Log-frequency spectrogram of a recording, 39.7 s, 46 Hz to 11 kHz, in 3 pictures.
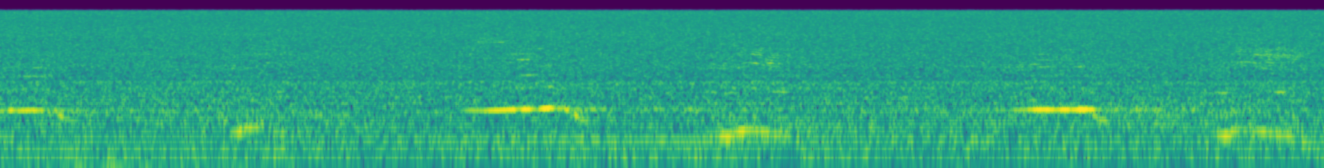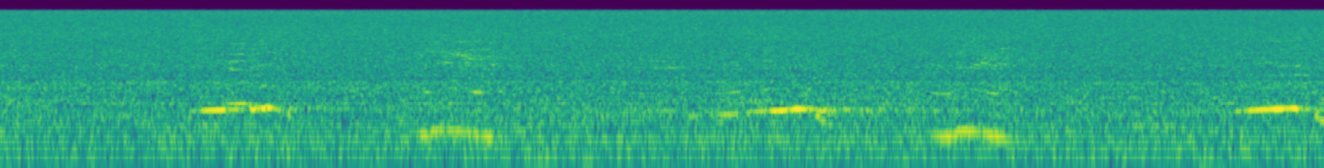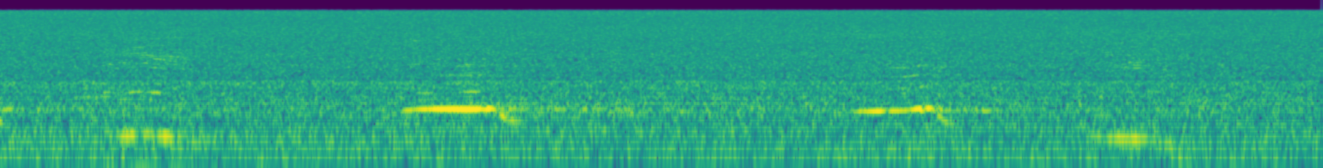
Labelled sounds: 17.7	18.0	humpback whale, 1.5 to 2.0 kHz
22.9	23.3	humpback whale, 1.2 to 1.6 kHz
27.9	28.3	humpback whale, 1.5 to 1.9 kHz

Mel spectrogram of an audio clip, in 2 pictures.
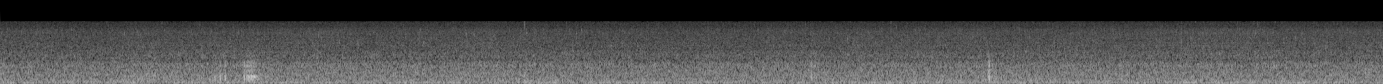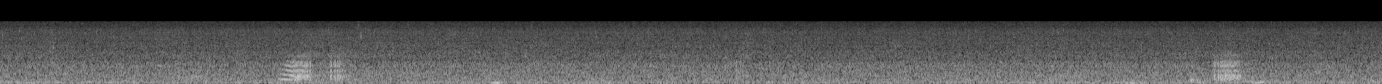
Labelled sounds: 26.0	26.2	croaking sound likely from a nearby submerged object, 0.84 to 1.1 kHz

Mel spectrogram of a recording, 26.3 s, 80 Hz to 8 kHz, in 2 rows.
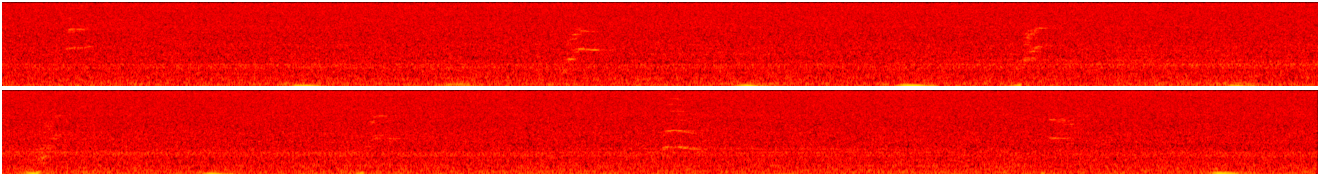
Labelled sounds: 0.6	0.9	humpback whale, 1.5 to 1.8 kHz
5.7	6.0	humpback whale, 1.3 to 1.7 kHz
10.2	10.5	humpback whale, 2.6 to 3.5 kHz
19.8	20.2	humpback whale, 0.83 to 2.1 kHz
23.6	23.9	humpback whale, 1.4 to 3.1 kHz

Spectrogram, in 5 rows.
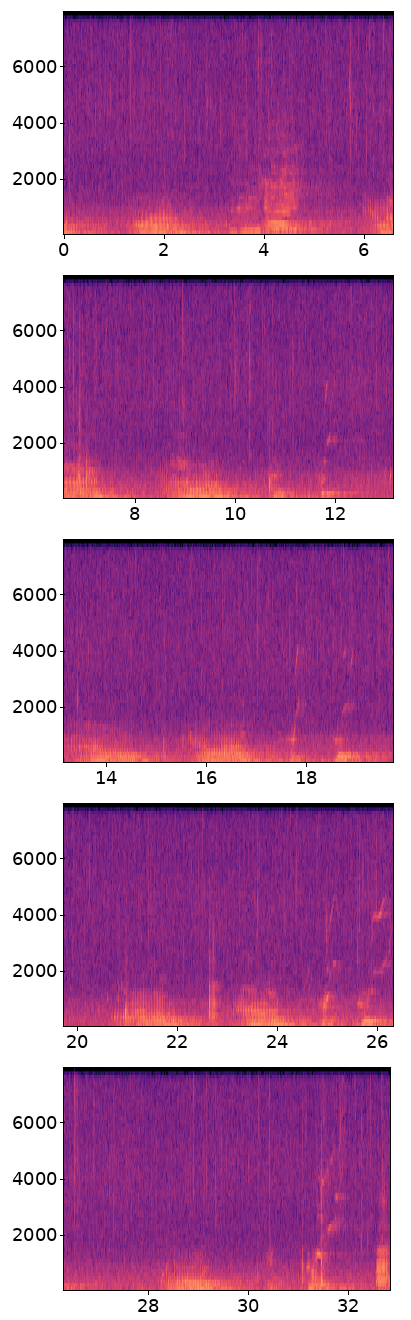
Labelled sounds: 3.4	4.8	humpback whale, 0.78 to 2.0 kHz
6.4	6.8	humpback whale, 1.1 to 1.4 kHz
8.7	9.2	humpback whale, 1.1 to 1.5 kHz
11.8	12.1	humpback whale, 1.9 to 2.3 kHz
18.7	19.0	humpback whale, 1.7 to 2.2 kHz
22.6	22.9	croaking sound likely from a nearby submerged object, 1.3 to 1.6 kHz
24.9	26.3	humpback whale, 0.94 to 4.7 kHz
31.3	32.0	humpback whale, 1.1 to 4.4 kHz
32.6	32.8	croaking sound likely from a nearby submerged object, 1.4 to 1.6 kHz

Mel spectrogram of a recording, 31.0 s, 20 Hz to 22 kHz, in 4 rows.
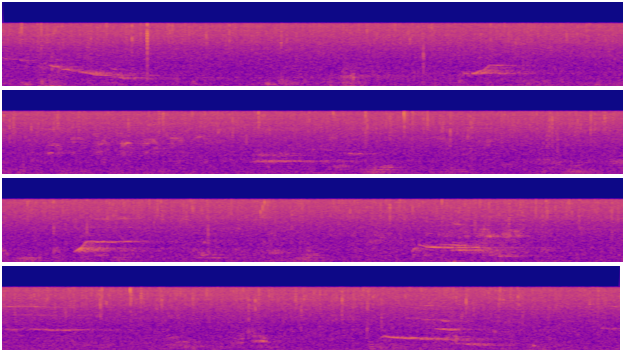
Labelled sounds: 0.0	1.0	humpback whale, 0.78 to 1.5 kHz
5.9	6.4	humpback whale, 0.78 to 1.1 kHz
16.5	17.0	humpback whale, 0.78 to 1.1 kHz
20.7	21.4	humpback whale, 0.78 to 1.0 kHz
23.3	24.3	humpback whale, 0.88 to 3.2 kHz
28.5	29.0	humpback whale, 0.94 to 1.7 kHz

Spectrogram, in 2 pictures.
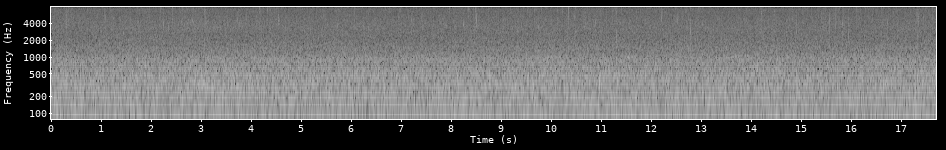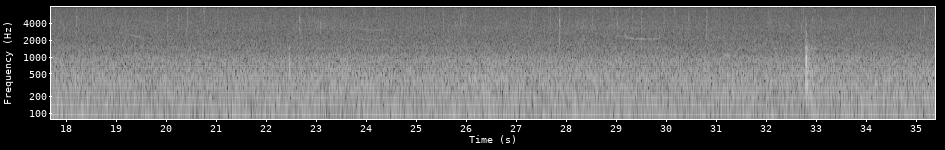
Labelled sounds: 19.3	19.5	killer whale, northern resident, A clan, AA subclan, A04 pod, call N04, 2.2 to 2.5 kHz
24.1	24.4	killer whale, northern resident, A clan, AA subclan, A04 pod, 3.0 to 3.1 kHz
29.2	29.9	killer whale, northern resident, A clan, AA subclan, A04 pod, 2.0 to 2.5 kHz

